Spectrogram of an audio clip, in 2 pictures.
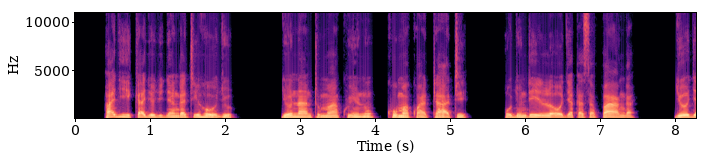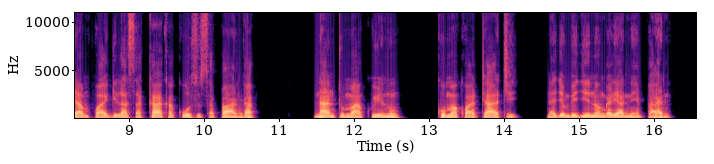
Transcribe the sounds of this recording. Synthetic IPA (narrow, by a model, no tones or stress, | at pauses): paɟikaɟɔɟuɟaŋɡatiɦɔɟu | ɟɔnan̩tumakwinukumakwatati | uɟundilɔɔɟakasapaŋɡa | ɟɔɟam̩pwaɡilasakakakususapaŋɡa | nan̩tumakwinu | kumakwatati | naɟɔmbɛɟinɔŋɡaljanɛpani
